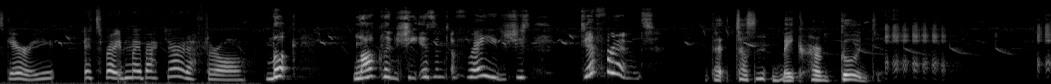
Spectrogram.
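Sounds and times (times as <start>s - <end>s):
speech: 0.0s - 9.2s
goat bleating: 8.8s - 9.5s, 10.4s - 10.5s.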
